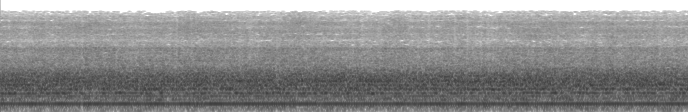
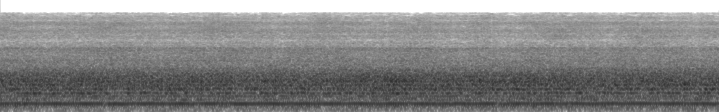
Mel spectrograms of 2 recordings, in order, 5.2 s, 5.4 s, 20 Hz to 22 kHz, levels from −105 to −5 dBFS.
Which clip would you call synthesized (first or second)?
second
